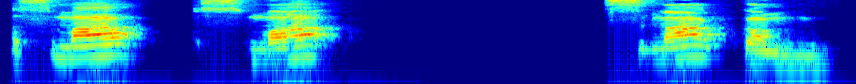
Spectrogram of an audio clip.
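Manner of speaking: স্মা, স্মা, স্মাকম built up slowly syllable by syllable. Shown as a demonstration. Teacher sounds out a Sanskrit word for students, slowly. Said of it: "এর উচ্চারণ তাহলে".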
